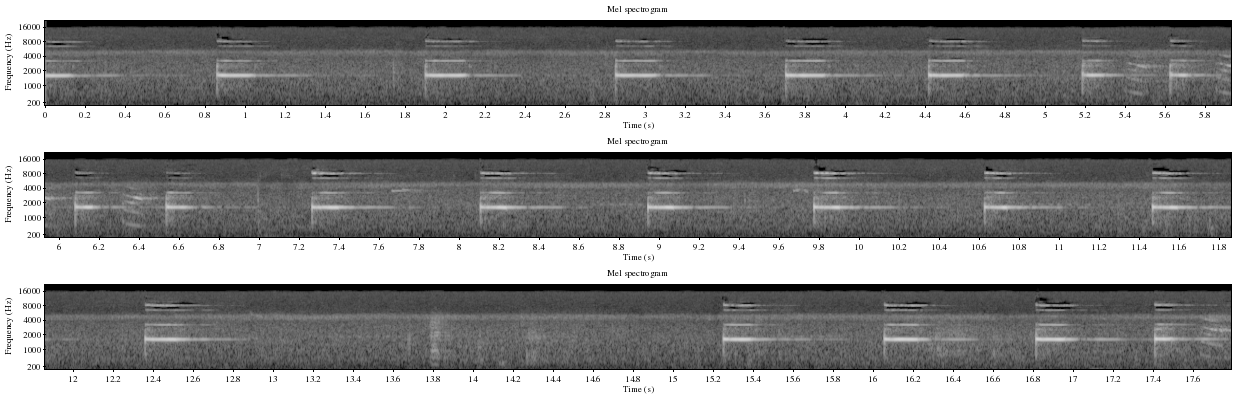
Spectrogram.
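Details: Wahlberg's epauletted fruit bat (Epomophorus wahlbergi) in Kruger National Park, giving short, sharp metallic pinging notes repeated roughly once a second, at times in quicker clusters, with brief pauses between series.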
